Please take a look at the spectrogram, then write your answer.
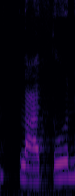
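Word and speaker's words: Πλάτων: ठीक, यूनानी उच्चारण प्लातोन है, गुरु मल्ल ने रखा था। इनके एक गुरु तो सुकरात थे, आप सभी को पता होगा, और एक गुरु थे मल्ल। मल्ल ने इनका नाम प्लातोन रखा था, जो यूनानी उच्चारण था।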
